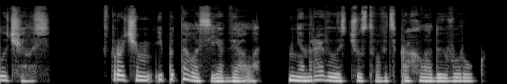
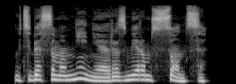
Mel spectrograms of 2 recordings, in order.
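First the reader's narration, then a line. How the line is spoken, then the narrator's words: Snort. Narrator (Russian): хмыкнула я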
